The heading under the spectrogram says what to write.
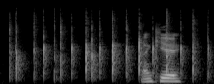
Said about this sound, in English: Can I have a round of applause? I can, in fact, do that, which I shall do now.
